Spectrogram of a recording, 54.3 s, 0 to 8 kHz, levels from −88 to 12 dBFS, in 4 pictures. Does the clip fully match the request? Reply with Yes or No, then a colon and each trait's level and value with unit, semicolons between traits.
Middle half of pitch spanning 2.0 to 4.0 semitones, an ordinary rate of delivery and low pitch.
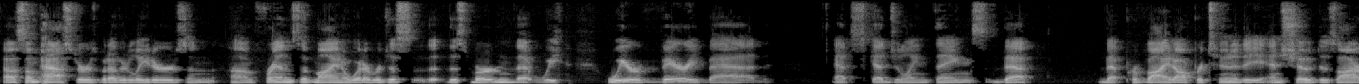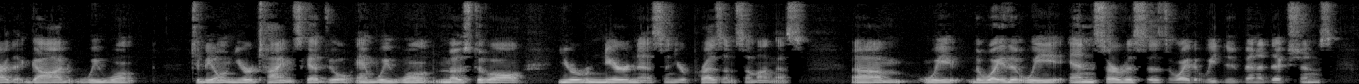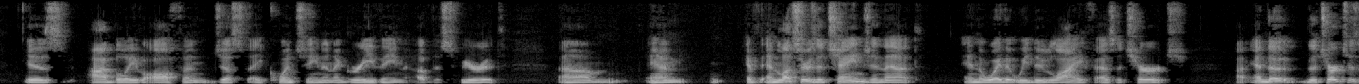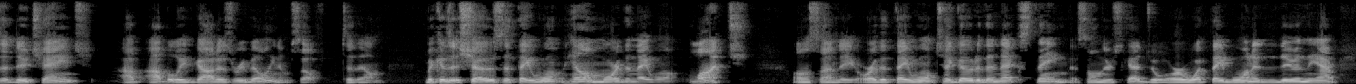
Yes: narrow, 2.5 semitones; average, 170 wpm; low, 105 Hz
